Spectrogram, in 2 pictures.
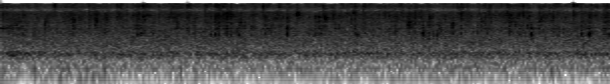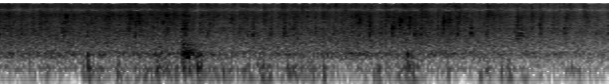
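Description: Heavy rain falling on a tin roof, a dense steady patter with water pouring off the roof edge and splashing below. Single drops tick through it, with one louder splat about eight seconds in.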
